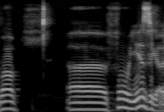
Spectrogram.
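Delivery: plain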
